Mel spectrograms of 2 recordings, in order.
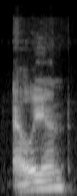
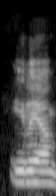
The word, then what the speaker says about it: Elian: Perth says, Elian, is that how it's pronounced? Elion, yeah. Elion, okay.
